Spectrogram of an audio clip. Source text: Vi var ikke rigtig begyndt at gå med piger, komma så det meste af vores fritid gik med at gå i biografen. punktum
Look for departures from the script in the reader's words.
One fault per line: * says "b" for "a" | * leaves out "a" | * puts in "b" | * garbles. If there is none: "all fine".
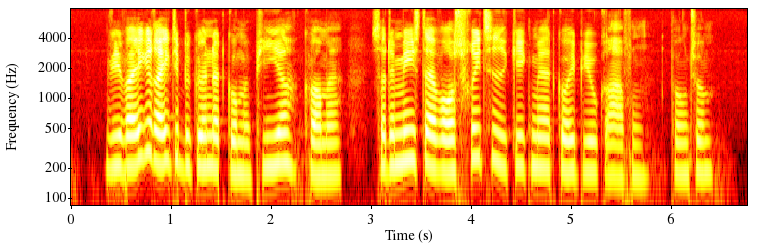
all fine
